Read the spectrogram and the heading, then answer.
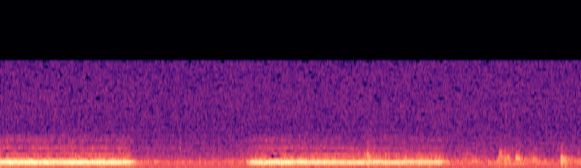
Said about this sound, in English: A few moments after he has entered the house, Dr. Hatch hears the doorbell ring.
